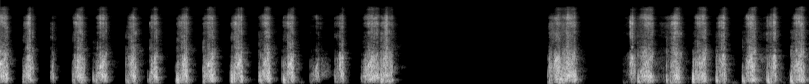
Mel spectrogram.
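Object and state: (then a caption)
Velvet cushion being scratched. Long nails scratch a stuffed blue burnout velvet cushion, a pillow with a blue velvet cover and a cream petal pattern, in quick, uneven strokes. About two dozen dry, brushy scrapes are heard, with a run of rapid strokes, a pause of over a second, then another burst.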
